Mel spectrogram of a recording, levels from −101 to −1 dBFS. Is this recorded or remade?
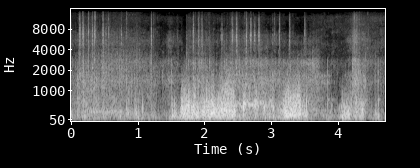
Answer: recorded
